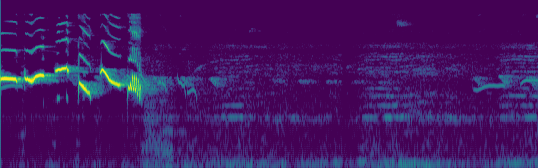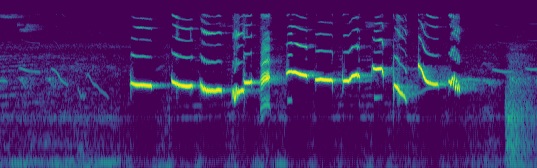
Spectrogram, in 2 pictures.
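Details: Home-kept Oriental magpie-robin singing gacor, the vigorous nonstop style: loud clear whistled notes, some sliding down and others rising, in a rapid burst, a pause of near silence, then another run of bright repeated whistles.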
